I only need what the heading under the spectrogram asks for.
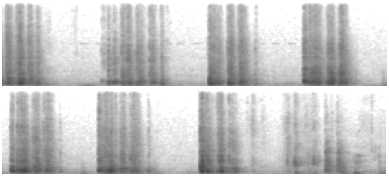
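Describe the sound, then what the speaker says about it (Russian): Rhythmic rustling and rasping, like fingers sweeping through poppy seeds, in about eight regular strokes with short pauses between them. "Так интересно шуршит мак."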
